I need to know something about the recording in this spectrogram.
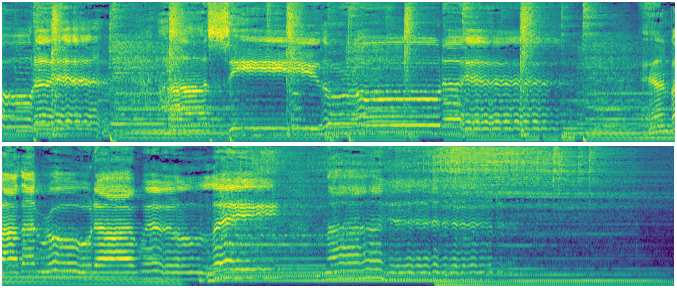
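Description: A full band plays a song in a live studio setting, with steady bass, ringing guitar chords and shifting melodic lines at a consistently loud, close level, with no singing in this stretch.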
